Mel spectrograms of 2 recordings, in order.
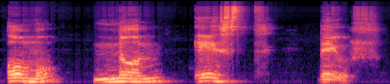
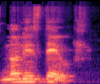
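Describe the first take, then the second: First: Homo non est Deus, slow and deliberate, the t of est clearly sounded; correct Latin pronunciation. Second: Non es Deus with the t of est dropped, es run into Deus; sloppy mass pronunciation. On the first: Teacher to Latin class, showing the correct pronunciation slowly. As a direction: spell out est with a crisp final t, word by word. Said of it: "No, es". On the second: Teacher to Latin class, mimicking sloppy mass Latin. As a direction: say es, not est, the careless way. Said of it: "no pronunciamos bien las palabras". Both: Shown as a demonstration.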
